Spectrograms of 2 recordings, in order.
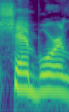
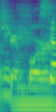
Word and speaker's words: Chambord: Oh, are you not supposed to pronounce the D? – Yeah, I always call it Chambord.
